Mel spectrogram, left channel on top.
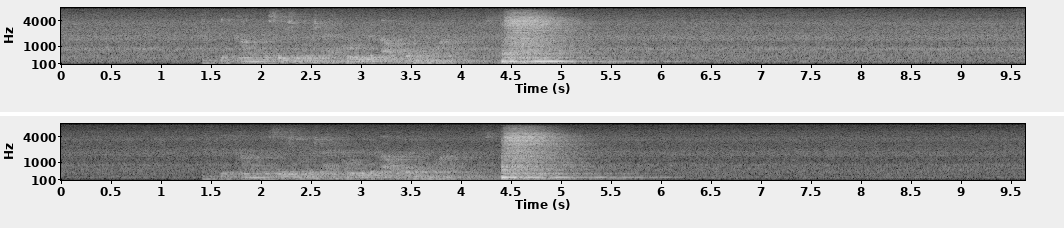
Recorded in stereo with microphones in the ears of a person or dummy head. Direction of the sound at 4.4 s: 40° right (ahead or behind).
